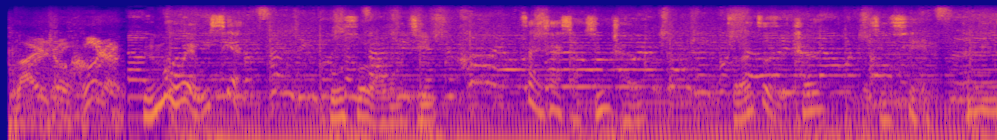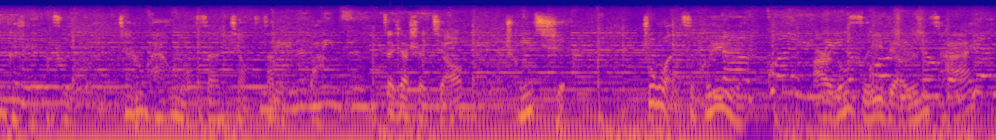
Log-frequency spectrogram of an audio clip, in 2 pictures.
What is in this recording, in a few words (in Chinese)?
公子音少年音青年音合集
